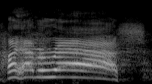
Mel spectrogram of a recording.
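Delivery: drawn-out slow yell of I have a rash; hammed-up rash cry; mock pained yell. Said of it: "I say something subtle like".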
